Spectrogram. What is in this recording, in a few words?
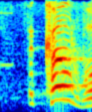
sample, male laugh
